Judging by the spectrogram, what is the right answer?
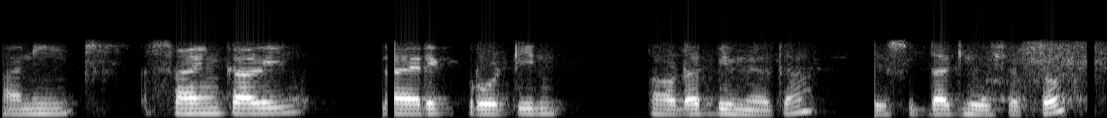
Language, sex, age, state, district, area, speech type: Marathi, male, 30-45, Maharashtra, Nanded, rural, conversation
